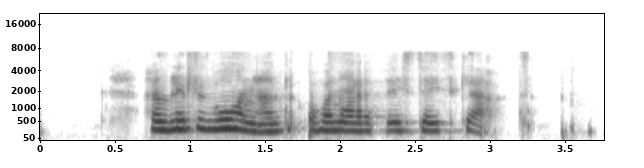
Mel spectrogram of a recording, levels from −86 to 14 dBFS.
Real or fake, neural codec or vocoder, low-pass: fake; codec, 24 kHz, 1.5 kbps, HILCodec; 7.2 kHz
